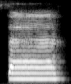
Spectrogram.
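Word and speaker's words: ث: tooth the S okay the tip of the tongue will be touching the upper tooth and this letter that is the letter s when pronounced there's a slight air flowing outside there's a small Gap and there's a slight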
